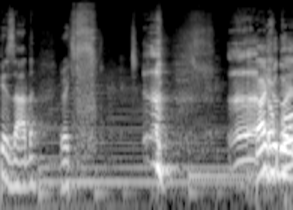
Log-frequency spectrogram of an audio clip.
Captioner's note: pff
